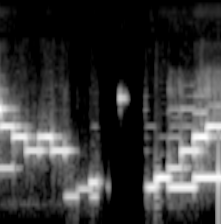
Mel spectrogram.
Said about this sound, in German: Das ist nicht hier die Startmelodie, aber das ist ein Telefon, das ich nicht abheben muss.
